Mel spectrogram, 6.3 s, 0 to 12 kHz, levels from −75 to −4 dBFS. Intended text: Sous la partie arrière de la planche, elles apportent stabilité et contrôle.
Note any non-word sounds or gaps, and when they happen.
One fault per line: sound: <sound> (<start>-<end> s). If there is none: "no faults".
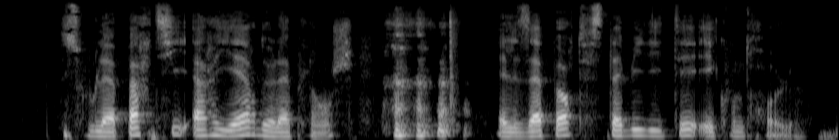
sound: laugh (2.9-3.6 s)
